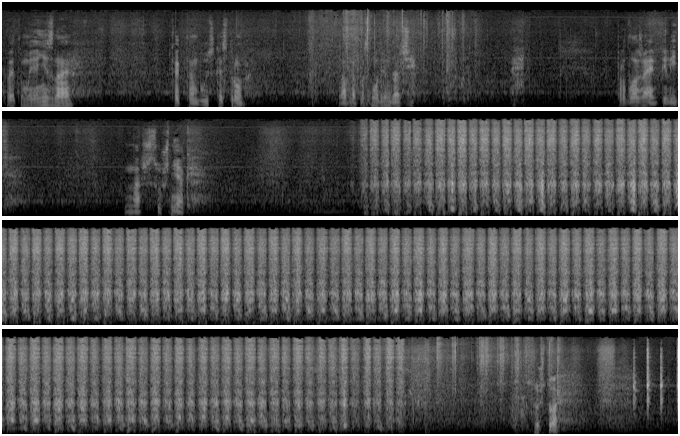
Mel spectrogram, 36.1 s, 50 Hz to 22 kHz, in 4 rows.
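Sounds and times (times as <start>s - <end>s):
hand saw cutting wood: 13.8s - 32.9s.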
